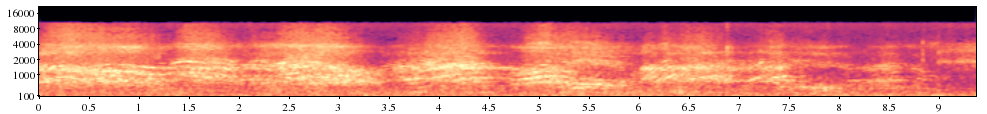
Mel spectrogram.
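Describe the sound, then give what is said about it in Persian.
A large crowd at a religious gathering loudly chants salawat in unison. The massed voices swell and ebb in repeated waves, forming a dense, continuous roar throughout. “و اول مظلومه عالم زهرای مرزیه سلام الله علیهما و مظلوم کربلا آقا امام حسین سلام الله علیه و تعجیل در فرج امام زمان صلوات بلند بفرستید.”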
